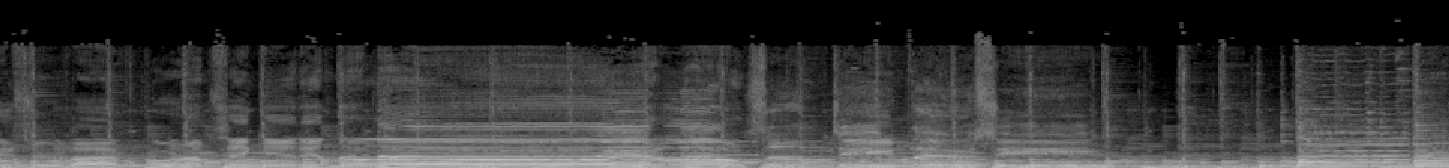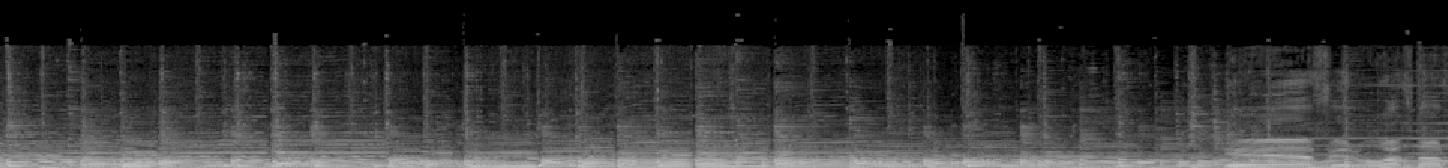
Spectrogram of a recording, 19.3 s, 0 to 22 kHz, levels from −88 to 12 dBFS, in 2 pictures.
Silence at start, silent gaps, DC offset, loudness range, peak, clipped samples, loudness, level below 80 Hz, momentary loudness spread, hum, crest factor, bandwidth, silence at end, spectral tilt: 0 s; none; under 0.1%; 5 LU; -4 dBFS; under 0.1%; -18 LUFS; -34 dBFS; 7 LU; none; 14 dB; 17.5 kHz; 0 s; -6 dB/octave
